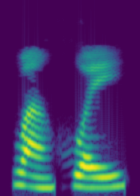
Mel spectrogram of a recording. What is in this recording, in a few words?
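"挽回", Mandarin Chinese; chinese-flashcards; hsk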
